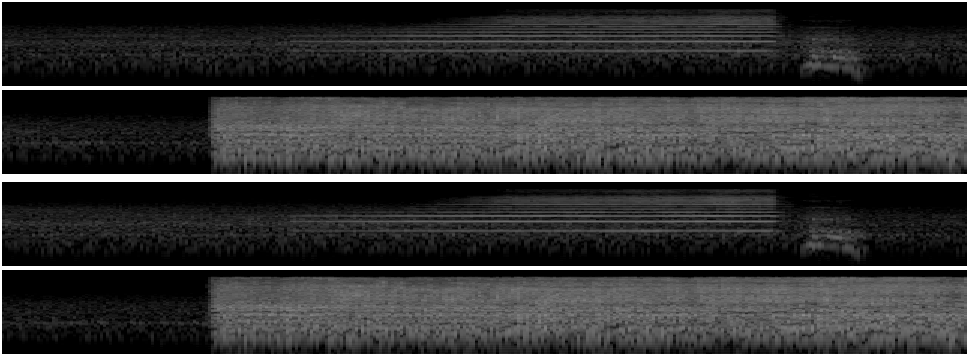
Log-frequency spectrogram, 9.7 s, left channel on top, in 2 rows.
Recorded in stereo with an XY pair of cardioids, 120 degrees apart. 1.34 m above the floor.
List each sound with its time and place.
1.4 s a trumpet: straight ahead, 1.8 m
4.0 s a gasp: 15° left, 4.5 m
5.9 s frying: 5° left, 0.7 m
